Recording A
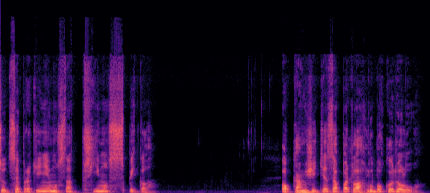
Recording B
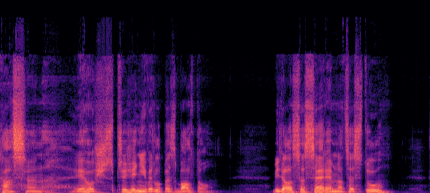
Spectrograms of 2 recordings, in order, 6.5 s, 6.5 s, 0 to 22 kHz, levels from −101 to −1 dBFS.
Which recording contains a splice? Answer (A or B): A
